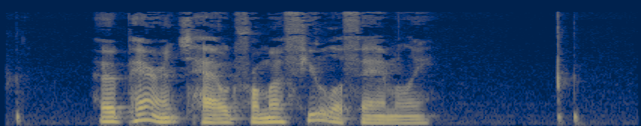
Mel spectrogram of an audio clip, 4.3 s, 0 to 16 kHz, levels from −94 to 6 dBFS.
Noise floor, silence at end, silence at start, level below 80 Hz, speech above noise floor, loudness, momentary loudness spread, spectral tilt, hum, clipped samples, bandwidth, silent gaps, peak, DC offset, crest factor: -67 dBFS; 0.4 s; 0.1 s; -52 dBFS; 45 dB; -23 LUFS; 19 LU; -6.5 dB/octave; none; under 0.1%; 11.5 kHz; none; -6 dBFS; under 0.1%; 20 dB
